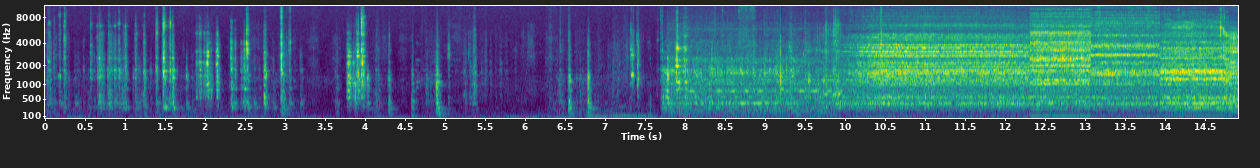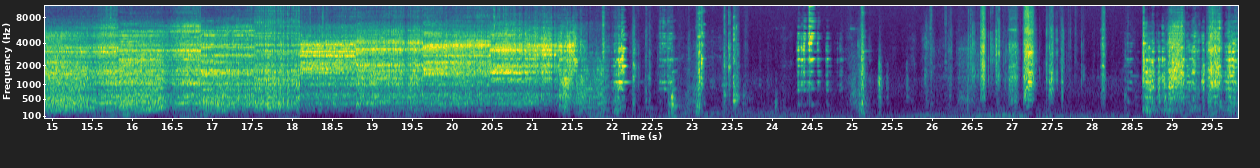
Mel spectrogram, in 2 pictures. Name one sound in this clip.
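Metal parts clank and knock.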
